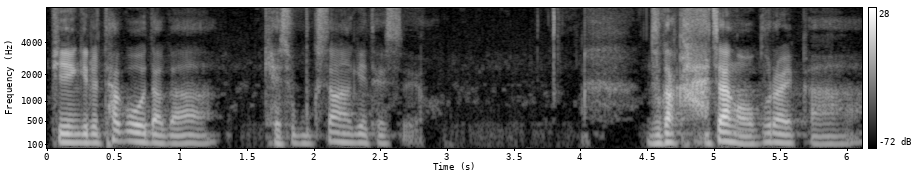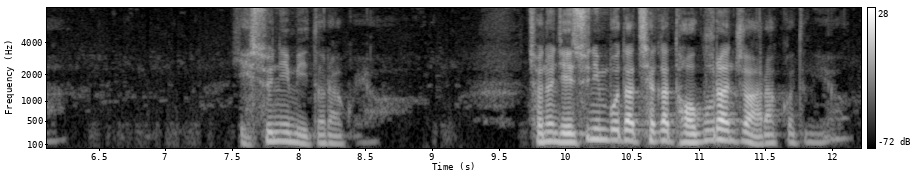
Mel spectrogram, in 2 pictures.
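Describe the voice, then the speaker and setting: A male pastor preaching a sermon in a church, rising to loud emphatic peaks and dropping to quiet confiding asides, with many questions put to the congregation. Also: mid-range voice, normal speed. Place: church sanctuary.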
